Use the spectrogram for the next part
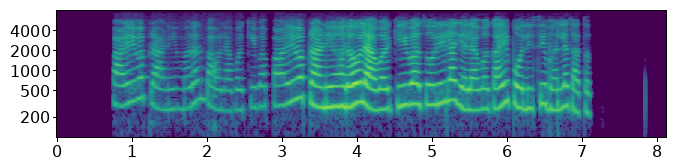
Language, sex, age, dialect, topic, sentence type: Marathi, female, 18-24, Southern Konkan, banking, statement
